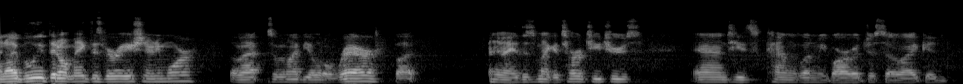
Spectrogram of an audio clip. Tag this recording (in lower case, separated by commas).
speech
